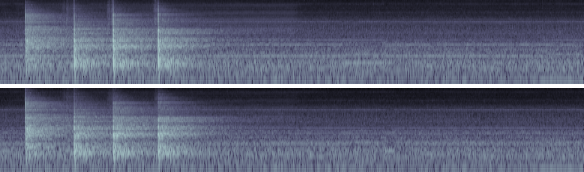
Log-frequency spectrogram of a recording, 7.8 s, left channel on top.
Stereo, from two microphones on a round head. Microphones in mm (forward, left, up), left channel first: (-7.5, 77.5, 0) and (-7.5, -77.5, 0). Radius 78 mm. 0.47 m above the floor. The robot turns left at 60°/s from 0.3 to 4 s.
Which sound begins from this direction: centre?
Chopping, at 0.3 s.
